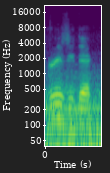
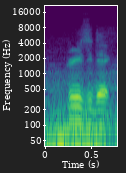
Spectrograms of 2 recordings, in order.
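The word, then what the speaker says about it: Griesedieck: Yeah, it was a it was a company called Greasy Dick. Wasn't per It wasn't spelled like that, but that's how it was pronounced. Greasy Dick.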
